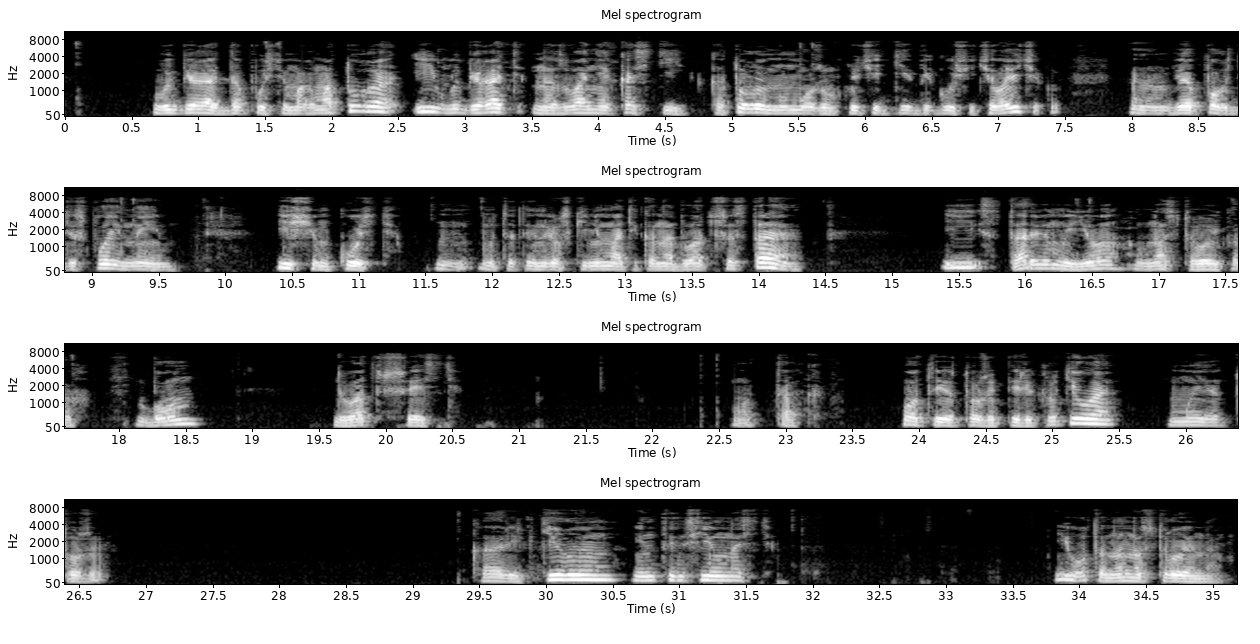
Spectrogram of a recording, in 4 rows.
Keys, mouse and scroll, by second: 5.4 click, 9.1 click, 10.3 scroll up 2, 11.4 middle click, 16.3 click, 17.4 click, 24.4 click, 29.8 middle click, 30.0 middle click, 31.2-31.6 scroll down 2, 31.7 shift+middle click, 32.8 middle click.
